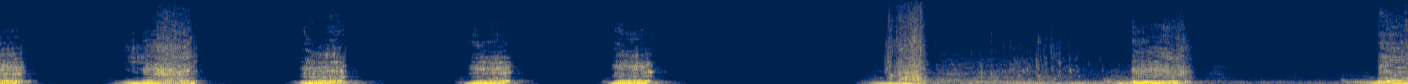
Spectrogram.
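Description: Custom-made Tyrannosaurus rex roar sound effects: five short calls about a second and a half apart, then a pause, then three longer roars over a steady background noise, the last one near the end.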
